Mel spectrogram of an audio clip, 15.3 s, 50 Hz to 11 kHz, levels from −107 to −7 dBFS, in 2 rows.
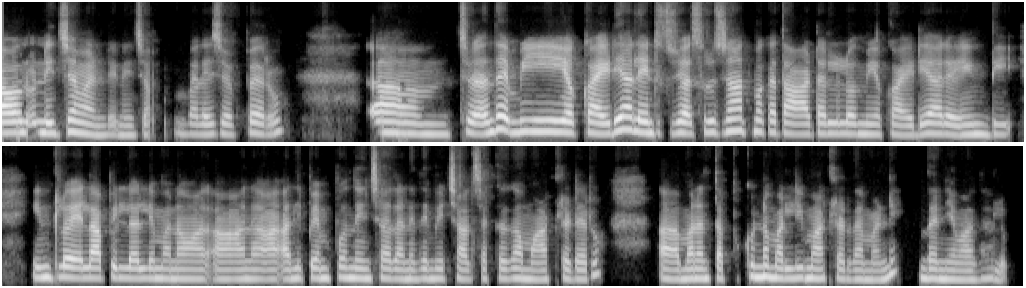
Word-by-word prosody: అవును. 215 0 +7
నిజమండి. 200 -3 +1
నిజం. 180 +2 -7 0.3
భలే 185 -1 -3
చెప్పారు. 195 +2 -3 0.8
ఆహ్, 215 -1 +7
హ్మ్, 190 -1 -2 0.2
చ - - -5 0.2
అదే, 275 +5 +6
మీ 235 - +2 0.3
యొక్క 210 +1 -3
ఐడియాలేంటి, 225 -3 +5
సృజ 215 +1 -1
సృజనాత్మకత 225 -1 0
ఆటలలో 200 0 -1
మీ - - -2
యొక్క 185 - -8
ఐడియాలు 195 0 +1
ఏంటి, 190 0 -4 0.4
ఇంట్లో 205 0 +1
ఎలా 190 0 +5
పిల్లల్ని 185 -1 -1
మనం 180 0 -2
ఆహ్, 175 - -2
ఆహ్, 175 - 0
అలా 175 0 -2 0.2
అని 185 +1 -4
పెంపొందించాలనేది 185 -2 -3
మీరు 180 - -3
చాలా 170 -1 -2
చక్కగా 180 +1 -4
మాట్లాడారు. 175 +7 -5 0.5
ఆహ్, 170 -1 +2
మనం 180 0 +1
తప్పకుండా 215 +4 -1
మళ్ళీ 185 +1 -3
మాట్లాడదామండి. 175 - -5 0.3
ధన్యవాదాలు. 165 0 -5
190 Hz, 150 wpm, -24 LUFS, 180-210 Hz, 0.8 s, అవును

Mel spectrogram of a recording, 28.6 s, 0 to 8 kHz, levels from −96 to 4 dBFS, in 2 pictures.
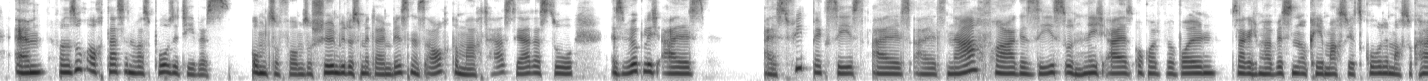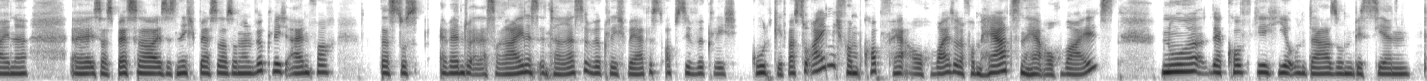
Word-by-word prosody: Ähm, 215 0 +6
versuche 260 +7 +2
auch 245 - -1
das 240 -1 -1
in 215 -2 +3
was 200 -3 -2
Positives 175 -9 -1 0.2
umzuformen, 180 -6 +1
so 175 - -3
schön, 215 +4 +5
wie - - +4
du 200 - +1
es 185 - 0
mit 195 -1 -2
deinem 170 0 -1
Business 210 -2 -1
auch 195 +6 -3
gemacht 170 -4 -2
hast. 220 +4 -5
Ja, 180 +2 0
dass 200 -1 0
du 190 -2 0 0.4
es 190 -3 0
wirklich 245 -1 +2
als 190 -1 +1 0.6
als 165 -3 -2
Feedback 335 - -3
siehst, 195 -1 -2
als 185 -3 -2
als 175 -1 -6
Nachfrage 190 -3 +1
siehst 195 +6 -1
und 180 -5 0
nicht 200 0 0
als: 195 0 +1
„Oh 210 - -4
Gott, 195 -2 -4
wir 185 -3 -6
wollen”, 195 +1 +1
sage 195 -2 0
ich 170 - -3
mal, 180 -1 0
„wissen, 195 +1 +1
okay, 185 0 -2
machst 180 +1 -2
du - - -2
jetzt 170 - -5
Kohle? 195 0 -1
Machst 170 -2 -3
du - - -8
keine? 185 +1 0 0.4
Äh, 190 -1 +1
ist 190 - -1
das 175 -4 0
besser? 195 -1 +4
Ist 190 - +1
es 180 - -3
nicht 200 +2 0
besser?” 200 0 +1
sondern 195 0 +1
wirklich 255 -1 +1
einfach, 210 +3 0 0.4
dass 200 -1 +2
du's 205 -2 0 0.2
eventuell 200 -4 0
als 165 +3 -1
reines 180 +6 +2
Interesse 195 +5 -2
wirklich 190 -3 -3
wert 175 0 -1
ist, 225 -1 -5
ob's 215 - -4
dir 195 -4 -2
wirklich 180 -2 -7
gut 210 -1 +1
geht. 160 0 -6
Was 200 0 0
du 255 - 0
eigentlich 375 - +1
vom 205 -2 +2
Kopf 250 -4 -3
her 195 -2 -1
auch 175 -1 -5
weißt 190 +5 +1
oder 200 -5 0
vom 185 -2 -1
Herzen 215 - +5
her 170 -1 +1
auch 160 +2 -5
weißt, 190 - -1 0.4
nur 240 +1 +6
der 220 0 +2
Kopf 225 +2 -2
dir 225 -1 +2
hier 210 +1 +1
und 195 -1 -3
da 185 0 +1
so 185 +1 -2
'n 185 0 +1
bisschen 180 -1 -1
195 Hz, 210 wpm, -23 LUFS, 180-215 Hz, 0.6 s, Ähm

